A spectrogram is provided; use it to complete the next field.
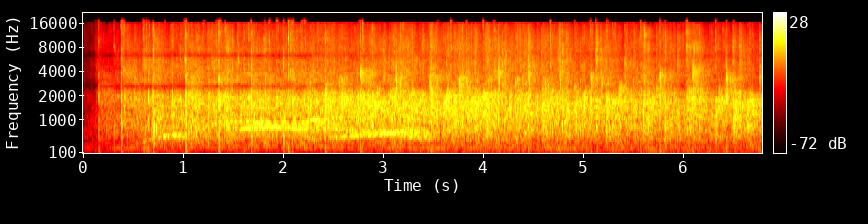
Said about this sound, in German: Mein Applaus für Jesus.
